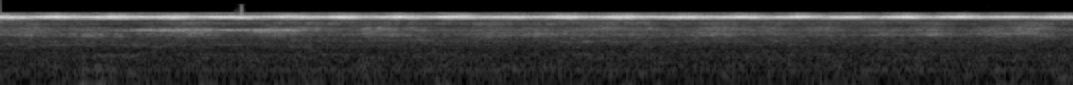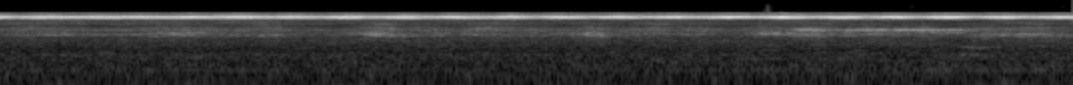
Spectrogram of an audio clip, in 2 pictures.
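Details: Crickets chirping at night in a dense, seamless high trill that never breaks, accompanied by faint, intermittent warbling lower tones.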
